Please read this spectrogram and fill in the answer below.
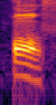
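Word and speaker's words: قاف: কফ। এখন আরবিতে এটাকে ক বললেও আমরা বাংলায় এটাকে ক বইটা মিলিয়ে কম্বিনেশন করেছি। কারণ এর উচ্চারণটা হবে আপনার একদম ভিতর থেকে।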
